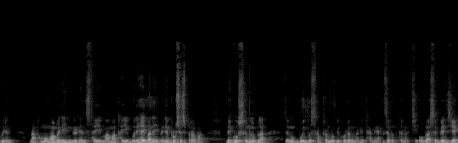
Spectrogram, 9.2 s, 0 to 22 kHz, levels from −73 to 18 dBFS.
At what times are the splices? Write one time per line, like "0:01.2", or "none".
none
